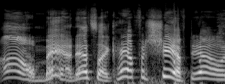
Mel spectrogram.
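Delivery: bad put-on southern drawl. Retelling what Stu said about arriving late: imitating Stu's southern drawl. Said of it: "this real southern, that's a really bad southern dr-".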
